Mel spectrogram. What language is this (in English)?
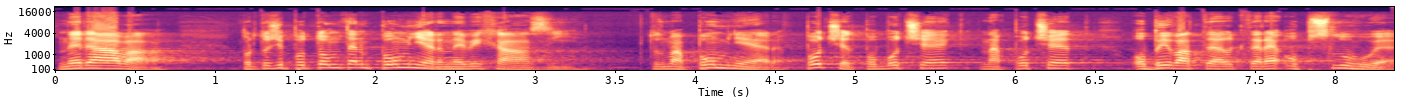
Czech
